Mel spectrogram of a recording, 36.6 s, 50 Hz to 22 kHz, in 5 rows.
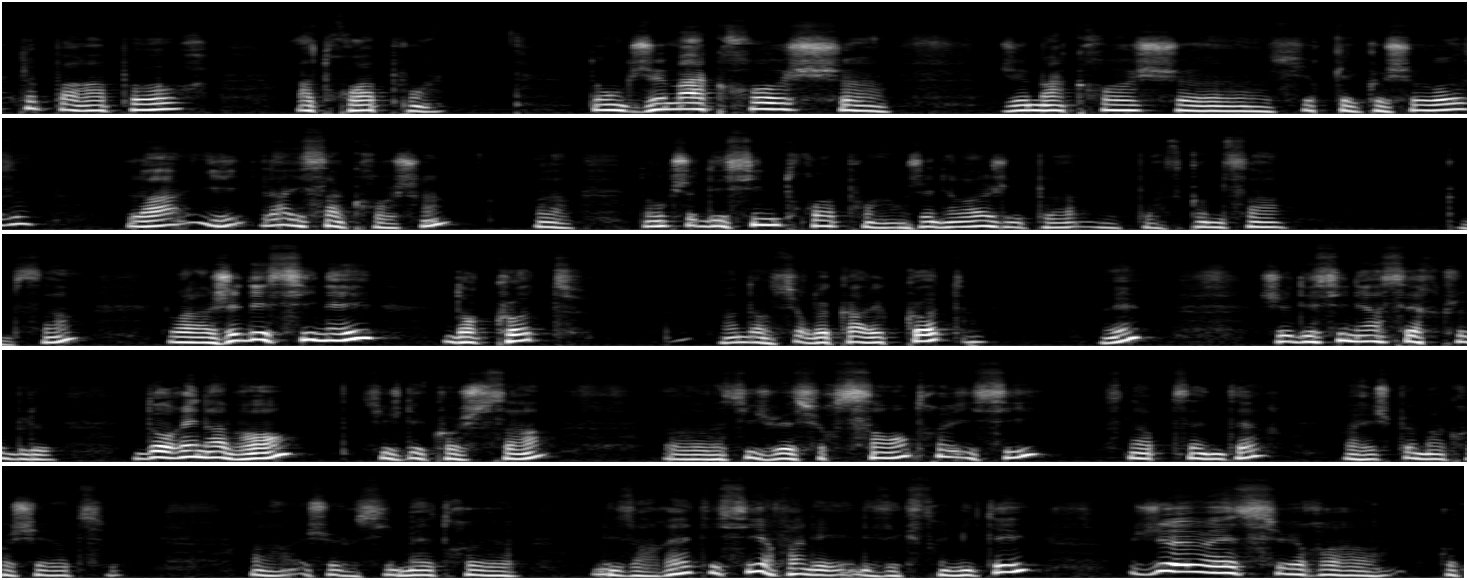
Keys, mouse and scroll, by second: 2.4 click, 6.4 click, 11.3 click, 13.0 click, 14.6 click, 19.6 click, 20.2 click, 24.1 click, 27.4 click, 32.2 click, 35.1 click.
